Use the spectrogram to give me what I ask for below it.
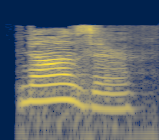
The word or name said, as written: nozzer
